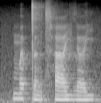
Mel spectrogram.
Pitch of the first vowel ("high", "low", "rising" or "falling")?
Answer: high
